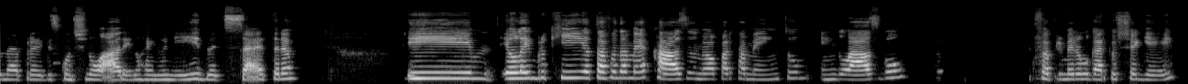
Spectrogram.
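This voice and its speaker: Brazilian woman guest telling stories, high voice, lively, keeps restarting words. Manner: animated, restarts words often. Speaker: interview guest. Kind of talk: casual storytelling.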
